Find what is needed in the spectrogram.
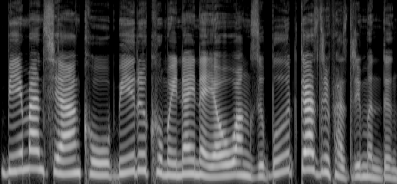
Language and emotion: Bodo, disgusted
